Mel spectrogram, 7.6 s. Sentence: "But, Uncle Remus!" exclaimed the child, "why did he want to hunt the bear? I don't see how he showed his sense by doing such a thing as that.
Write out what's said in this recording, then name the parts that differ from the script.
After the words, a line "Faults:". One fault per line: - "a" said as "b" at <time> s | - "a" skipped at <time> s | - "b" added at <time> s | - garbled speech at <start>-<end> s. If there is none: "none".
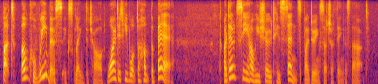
"But, Uncle Remus!" exclaimed the child, "why did he want to hunt the bear? I don't see how he showed his sense by doing such a thing as that.
Faults:
none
